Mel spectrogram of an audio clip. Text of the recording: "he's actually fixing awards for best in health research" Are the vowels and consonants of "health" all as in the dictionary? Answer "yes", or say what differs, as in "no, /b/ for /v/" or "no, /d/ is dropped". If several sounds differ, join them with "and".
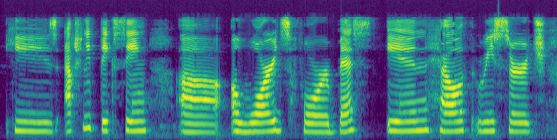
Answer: yes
